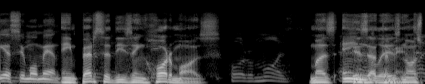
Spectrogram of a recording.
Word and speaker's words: Hormuz: O russo pronuncia o H quando é uma palavra com H. Mas, por algum motivo, eles não... É Hormuz. A pronúncia per se é Hormuz.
